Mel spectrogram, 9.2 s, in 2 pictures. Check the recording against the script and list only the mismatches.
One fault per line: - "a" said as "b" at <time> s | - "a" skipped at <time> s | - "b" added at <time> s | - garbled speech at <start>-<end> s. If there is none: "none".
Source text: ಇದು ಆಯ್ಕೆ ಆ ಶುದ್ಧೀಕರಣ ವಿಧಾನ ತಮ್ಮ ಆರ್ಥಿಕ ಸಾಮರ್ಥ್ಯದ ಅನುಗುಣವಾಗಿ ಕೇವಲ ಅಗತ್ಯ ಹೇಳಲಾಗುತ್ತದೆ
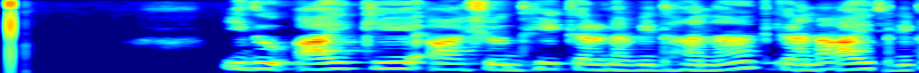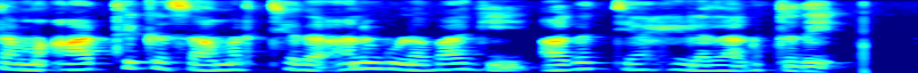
- garbled speech at 3.8-4.6 s
- "ಕೇವಲ" skipped at 7.1 s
